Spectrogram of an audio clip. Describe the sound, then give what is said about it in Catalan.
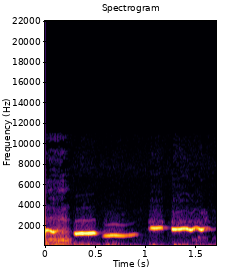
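Whistling of a short tune, several clear sustained notes in a few phrases that shift up and down in pitch, moderately loud, preceded by a brief vocal sound. “Pots xiular-vos en francès?”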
